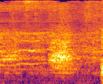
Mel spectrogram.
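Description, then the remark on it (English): A dog, Ladybug, barks because the yard worker has come into the backyard: first a muffled, softer woof and then a sharp, louder bark right at the end, over a low background hum. “And my dogs are about to start barking because the guy just came in the backyard.”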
